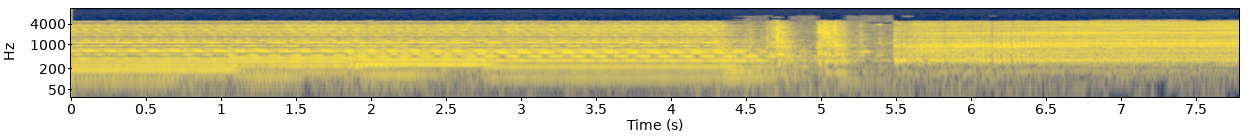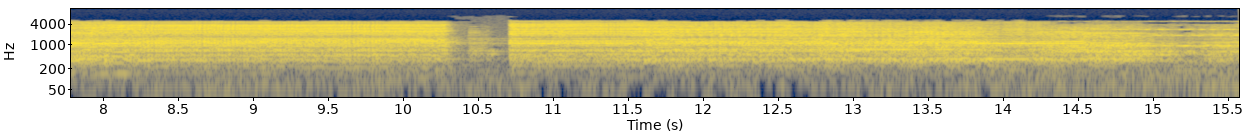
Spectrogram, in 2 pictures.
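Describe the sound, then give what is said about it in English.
A few seconds of sustained organ-like tones give way to the creaking door of Inner Sanctum Mysteries, a long, loud, grinding creak of a door slowly opening, rasping on for about ten seconds with a brief break partway through. “This is your host of the Inner Sanctum, inviting you in through the creaking door.”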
